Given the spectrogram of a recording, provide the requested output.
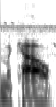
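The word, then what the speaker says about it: Makoua: that I've been calling Makoa. M A K O U A, but probably should be pronounced closer to Macau.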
